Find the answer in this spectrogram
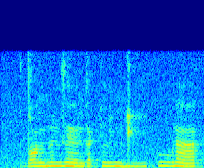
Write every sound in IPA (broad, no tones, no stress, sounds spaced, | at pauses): dˤ u ŋ ɡ ə̃ n z ɛ̃ ɡ a k l i ŋ ɡ iː k uː ɾ ã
